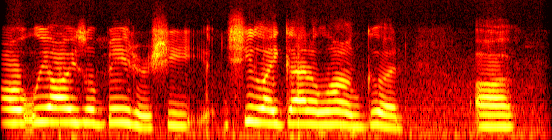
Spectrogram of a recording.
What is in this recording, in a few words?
Conversation with 13 year old white male Detroit Michigan, american english dialect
